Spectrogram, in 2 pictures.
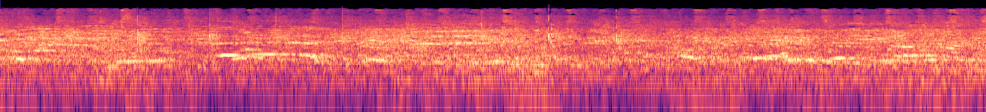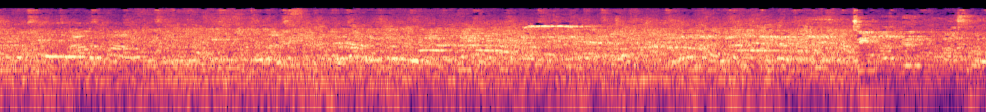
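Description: Loud pop music with a thumping beat plays through loudspeakers.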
